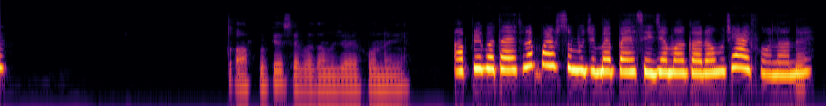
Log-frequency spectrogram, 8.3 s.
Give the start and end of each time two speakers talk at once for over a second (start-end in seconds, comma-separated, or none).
none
